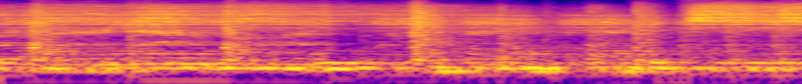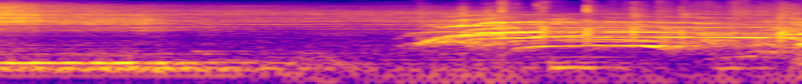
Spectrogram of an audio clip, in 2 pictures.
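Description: Live heavy metal band with drum kit and distorted electric guitars playing the end of a song; the music dies away about five seconds in, and the crowd cheers and yells as it ends.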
